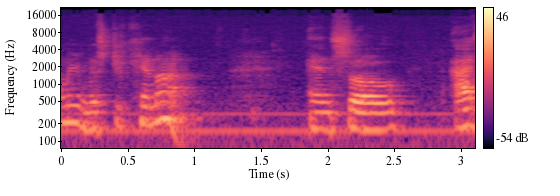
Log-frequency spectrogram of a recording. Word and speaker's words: Kennon: Kennon, I said, well, let me just, while we're talking, actually my name is pronounced Kennon.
